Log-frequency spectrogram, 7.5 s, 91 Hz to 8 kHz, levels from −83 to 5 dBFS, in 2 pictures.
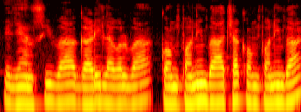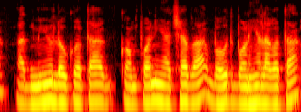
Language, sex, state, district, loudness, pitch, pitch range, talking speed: Bhojpuri, male, Bihar, East Champaran, -21 LUFS, 135 Hz, 130-140 Hz, 145 wpm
